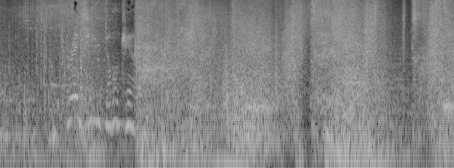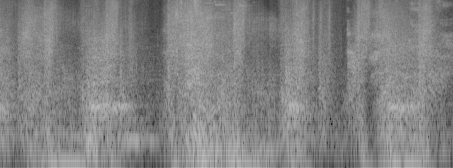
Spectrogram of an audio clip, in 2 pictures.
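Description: Game spells and attacks crackle and whoosh in a fast fight.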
